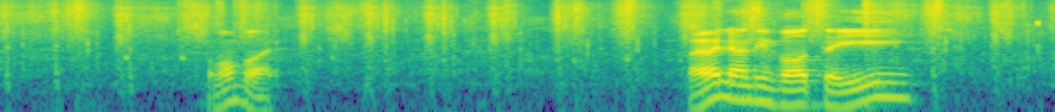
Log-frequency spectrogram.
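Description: Footsteps rustle through undergrowth at a steady pace.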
